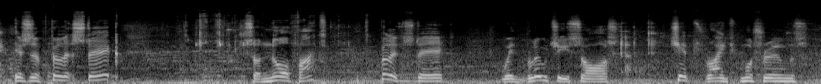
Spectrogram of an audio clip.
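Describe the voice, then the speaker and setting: Over noticeable background noise, a man talks at a very slow pace with long, frequent pauses. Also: ordinary pitch variation. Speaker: travel food vlogger. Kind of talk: casual vlog chat. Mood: enthusiastic, pleased. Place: cafe. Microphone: camera far.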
